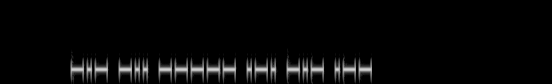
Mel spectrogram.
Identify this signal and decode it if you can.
Morse code, heard as a keyed tone, about 30 wpm, 700 Hz. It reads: KD0RKW
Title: USA Call Signs - 6 Characters - Repeated 3x - 30wpm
